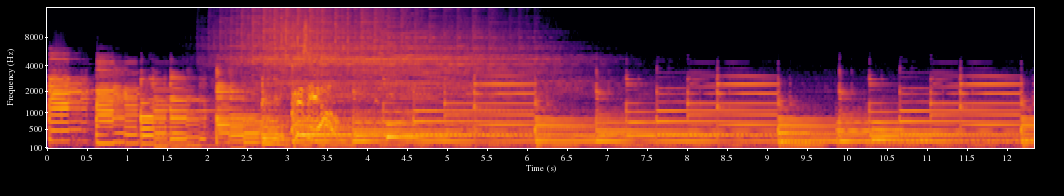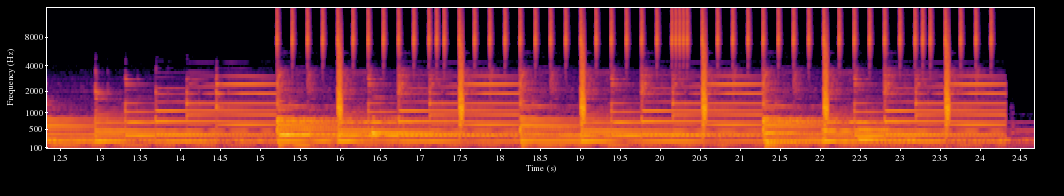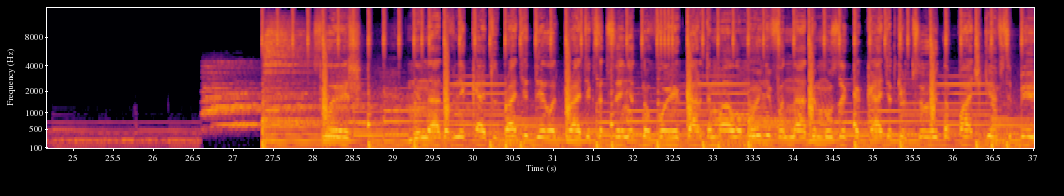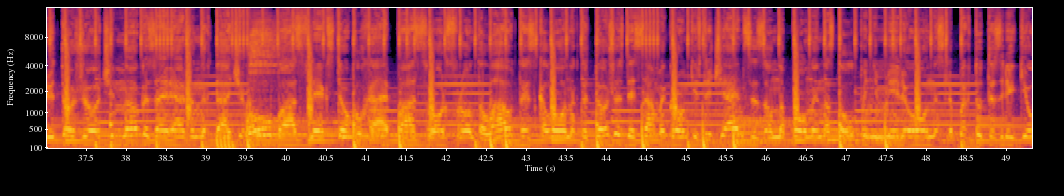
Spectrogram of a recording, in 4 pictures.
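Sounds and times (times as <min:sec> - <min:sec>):
37 39 and 41 Hz low bass tones: 0:27.4 - 0:48.7.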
